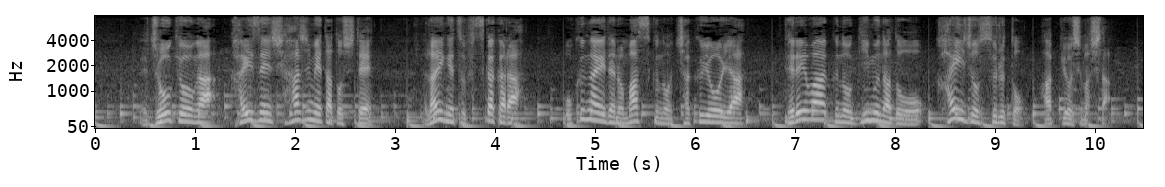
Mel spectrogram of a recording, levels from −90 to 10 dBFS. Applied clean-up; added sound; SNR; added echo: none; none; none; none.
